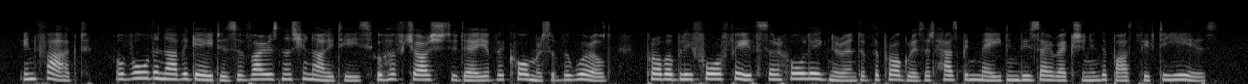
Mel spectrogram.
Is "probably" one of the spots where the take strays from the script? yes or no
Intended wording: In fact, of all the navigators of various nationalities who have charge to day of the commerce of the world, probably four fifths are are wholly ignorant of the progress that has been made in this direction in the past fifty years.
no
